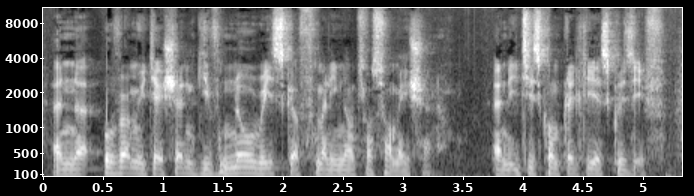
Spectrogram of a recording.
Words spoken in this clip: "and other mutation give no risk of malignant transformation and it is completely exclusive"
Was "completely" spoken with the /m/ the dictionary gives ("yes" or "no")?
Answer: yes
